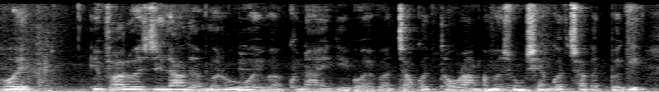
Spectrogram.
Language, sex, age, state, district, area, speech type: Manipuri, male, 30-45, Manipur, Imphal West, urban, spontaneous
